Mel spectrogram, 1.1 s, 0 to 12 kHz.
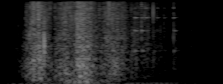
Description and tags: CEREAL SOUNDS - 62
clean audio recorded in room ambience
